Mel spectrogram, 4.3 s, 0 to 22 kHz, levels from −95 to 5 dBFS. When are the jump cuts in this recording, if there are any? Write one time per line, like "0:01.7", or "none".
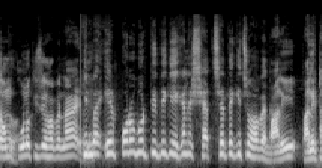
0:01.0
